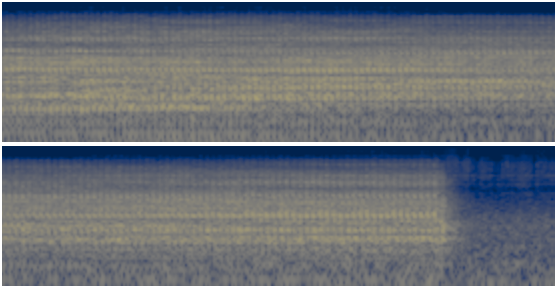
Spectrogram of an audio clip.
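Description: An electric foam sprayer pump pressurizing, giving a loud, steady broadband whir and rattle for about five seconds before cutting off abruptly, leaving quiet.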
